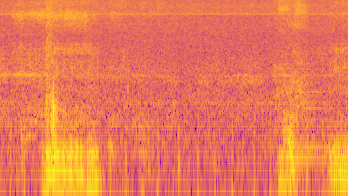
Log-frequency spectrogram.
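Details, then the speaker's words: A resting dog snores: two low, rough, rattling breaths a few seconds apart. "Dex, are you snoring?"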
